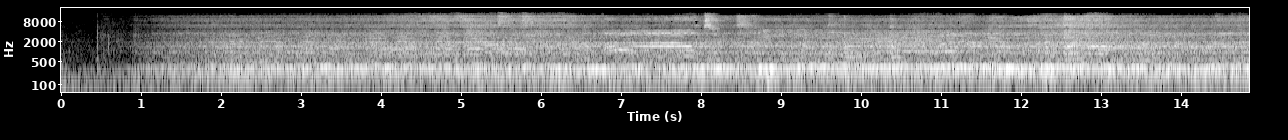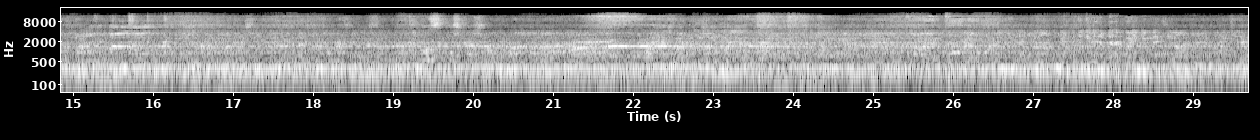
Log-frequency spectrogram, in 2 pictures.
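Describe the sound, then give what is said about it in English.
Steady radio static from a radio art installation, reinstalled at the School of the Museum of Fine Arts in Boston, fills the whole recording, a dense, fuzzy white-noise hiss layered over a low, droning hum, holding an even, fairly loud level after a brief fade-in. “It's kind of a white noise, kind of enjoyable, low hum fuzz.”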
